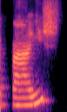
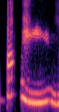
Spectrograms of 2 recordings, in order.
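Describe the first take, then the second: First: "paz" said as one gliding syllable, "pais"; "paz" as a single low diphthong syllable; wrong one-syllable version. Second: "país" as pa-ÍS, stressed on a separate í; "país" with a clearly separate, stressed í; hiatus, vowels apart. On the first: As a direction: run the vowels of "paz" together as "páis". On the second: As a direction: split "país" into two syllables, pa-ÍS. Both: Shown as a demonstration. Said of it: "não é paz".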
